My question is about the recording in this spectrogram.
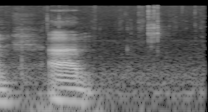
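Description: A man's voice in a small room: one short spoken syllable, then a pause with a few faint clicks.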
